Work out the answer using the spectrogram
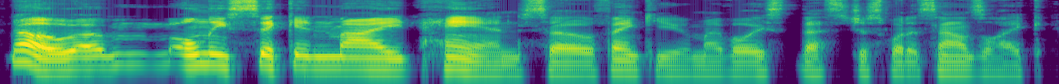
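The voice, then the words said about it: Wheezy, sick-sounding voice. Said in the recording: “You sound a little sick. ... if I sound wheezy”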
